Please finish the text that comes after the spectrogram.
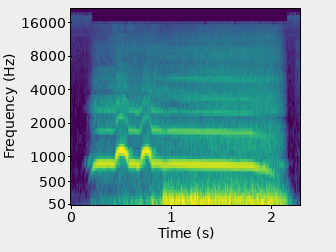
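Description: A hollow, owl-like hand whistle blown into cupped fists: two quick warbling rises, then one long steady tone with a breathy rush beneath it, ending in a slight downward slide. Fairly loud.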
